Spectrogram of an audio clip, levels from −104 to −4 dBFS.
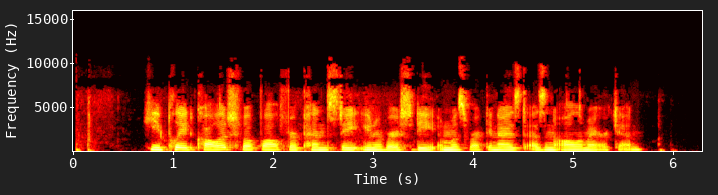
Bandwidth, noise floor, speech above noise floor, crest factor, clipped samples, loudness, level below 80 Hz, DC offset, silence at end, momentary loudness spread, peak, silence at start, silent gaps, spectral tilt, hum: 9.8 kHz; -65 dBFS; 46 dB; 16 dB; under 0.1%; -20 LUFS; -58 dBFS; under 0.1%; 0.6 s; 8 LU; -4 dBFS; 0.05 s; none; -5 dB/octave; none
